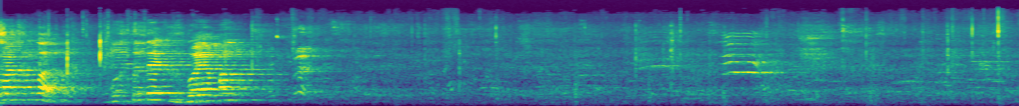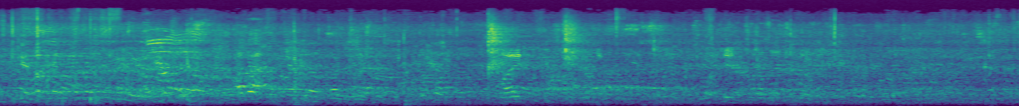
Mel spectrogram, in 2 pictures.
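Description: A crowd murmurs and calls out in a large hall.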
